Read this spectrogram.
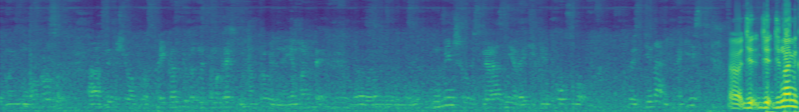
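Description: A middle-aged man speaks from a distance in an echoing hall, without a microphone.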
